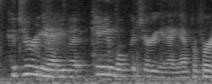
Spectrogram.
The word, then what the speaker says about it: Couturier: Would you come forward and pronounce your... It's Couturier, but Campbell Couturier.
